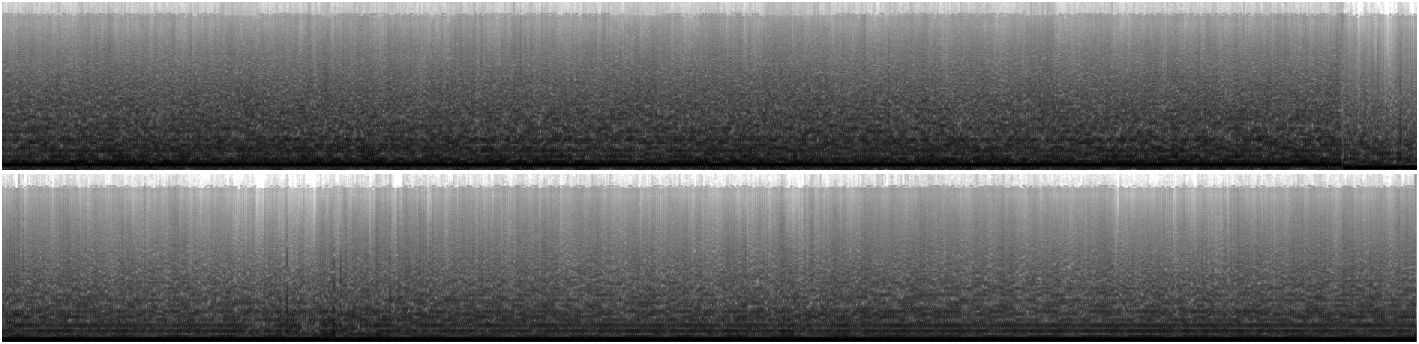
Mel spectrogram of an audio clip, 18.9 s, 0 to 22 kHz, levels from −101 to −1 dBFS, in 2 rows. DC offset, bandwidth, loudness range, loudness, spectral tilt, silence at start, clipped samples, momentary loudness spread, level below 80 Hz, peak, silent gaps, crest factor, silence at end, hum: 4%; 10.5 kHz; 3 LU; -4 LUFS; -7.5 dB/octave; 0 s; 10%; 3 LU; -6 dBFS; 0 dBFS; none; 2 dB; 0 s; none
